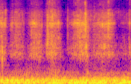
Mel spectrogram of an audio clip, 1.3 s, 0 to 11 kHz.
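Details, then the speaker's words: 1989 Chevy K1500 Silverado (GMT400) front hub turned by hand: rough gritty grinding, hub won't turn fully; bad front hub bearing, being replaced. "let me show you what a bad hub bearing looks like up close should not hear it grinding won't even turn all the"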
